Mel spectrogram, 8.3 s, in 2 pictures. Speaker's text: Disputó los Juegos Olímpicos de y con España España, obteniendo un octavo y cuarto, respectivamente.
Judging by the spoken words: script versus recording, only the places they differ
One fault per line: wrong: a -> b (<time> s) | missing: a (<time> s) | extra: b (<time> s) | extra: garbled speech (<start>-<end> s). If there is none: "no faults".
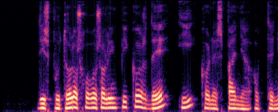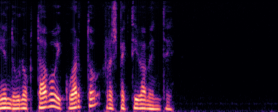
missing: España (3.8 s)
